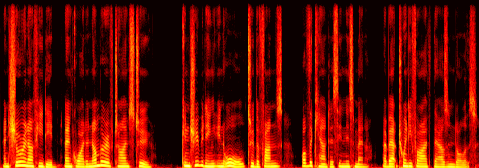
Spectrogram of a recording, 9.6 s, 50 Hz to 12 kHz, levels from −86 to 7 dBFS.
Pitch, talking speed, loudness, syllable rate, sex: 195 Hz, 180 wpm, -15 LUFS, 5.1 syllables/s, female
